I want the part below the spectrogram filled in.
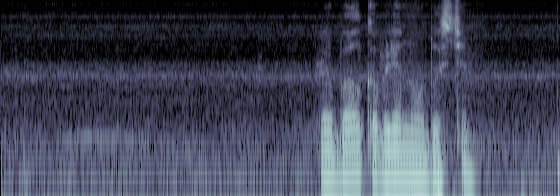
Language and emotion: Russian, neutral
